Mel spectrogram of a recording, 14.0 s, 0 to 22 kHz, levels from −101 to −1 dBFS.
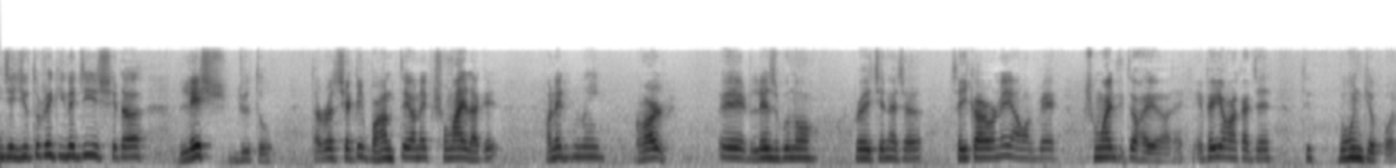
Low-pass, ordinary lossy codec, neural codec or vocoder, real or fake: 7.2 kHz; none; codec, 16 kHz, 1 kbps, X-Codec, HuBERT features, trained on LibriSpeech; fake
